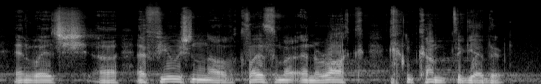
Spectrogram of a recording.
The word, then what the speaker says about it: klezmer: I found in Poland later on that there was a resurgence of klezmer music. They pronounce it klezmer, because in German a Z is pronounced Z, yeah, klezmer music.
